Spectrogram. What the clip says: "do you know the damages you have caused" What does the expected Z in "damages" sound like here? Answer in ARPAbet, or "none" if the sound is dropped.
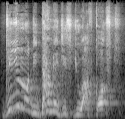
S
